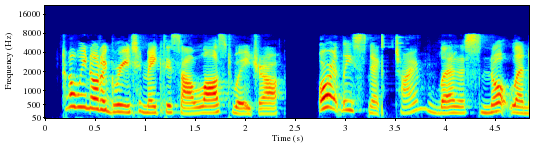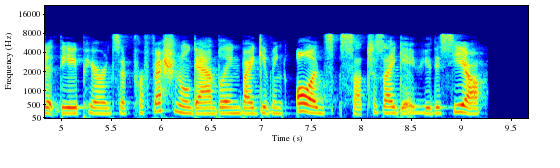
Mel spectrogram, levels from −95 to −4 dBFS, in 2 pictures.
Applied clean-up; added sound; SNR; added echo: neural mask model DeepFilterNet 3.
